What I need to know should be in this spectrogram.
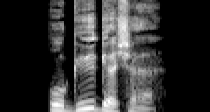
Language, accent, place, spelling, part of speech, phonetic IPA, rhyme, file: German, Germany, Berlin, ogygische, adjective, [oˈɡyːɡɪʃə], -yːɡɪʃə, De-ogygische.ogg
- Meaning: inflection of ogygisch: 1. strong/mixed nominative/accusative feminine singular 2. strong nominative/accusative plural 3. weak nominative all-gender singular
